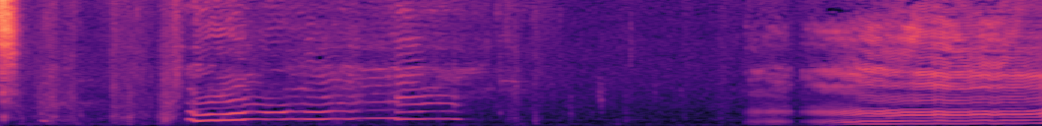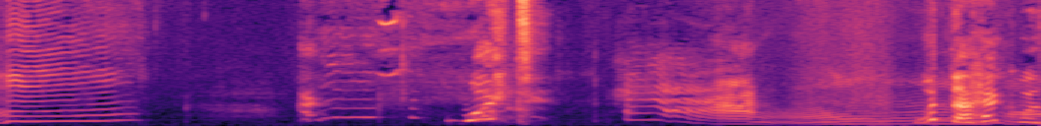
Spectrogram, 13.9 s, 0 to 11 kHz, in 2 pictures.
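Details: Trixie, a pet cat recorded indoors in 2014, making her signature weird noises: drawn-out, wavering moaning wails, some rising then held steady, in several separate bursts with short silences, ending in a louder, strained, sliding cry.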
